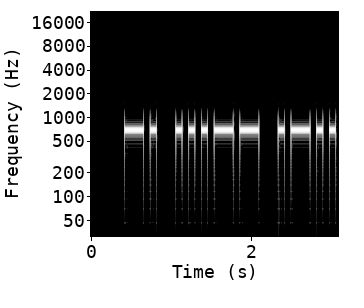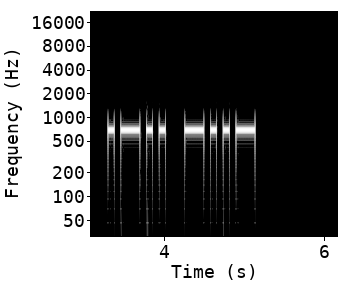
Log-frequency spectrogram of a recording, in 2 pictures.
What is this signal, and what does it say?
Morse code, heard as a keyed tone, about 15 wpm, 700 Hz. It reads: N3LLX
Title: USA Call Signs - 5 Characters - Repeated 3x - 15wpm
